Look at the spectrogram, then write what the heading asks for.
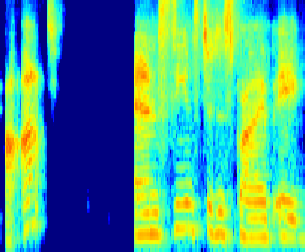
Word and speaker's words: a'at: The first word at the top here, written in hieroglyphs, was probably pronounced something like a'at, and seems to describe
